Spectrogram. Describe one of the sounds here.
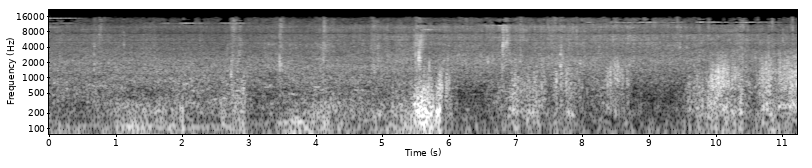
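City traffic rumbles steadily along a street nearby.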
